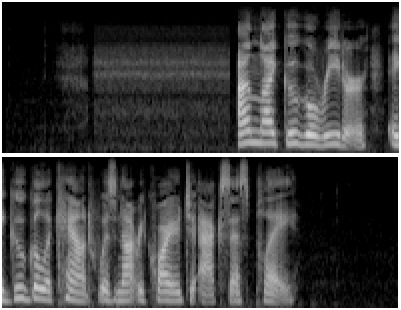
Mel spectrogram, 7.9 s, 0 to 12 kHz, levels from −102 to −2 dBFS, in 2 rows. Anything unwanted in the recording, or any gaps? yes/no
no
